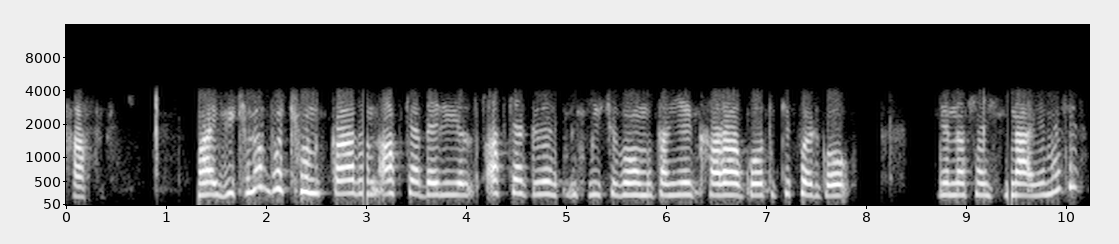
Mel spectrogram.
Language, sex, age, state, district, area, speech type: Kashmiri, female, 45-60, Jammu and Kashmir, Srinagar, urban, conversation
